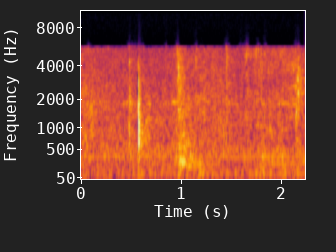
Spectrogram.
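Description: A few scattered light clicks and taps, the sharpest about half a second in, over faint room noise with a low steady hum.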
